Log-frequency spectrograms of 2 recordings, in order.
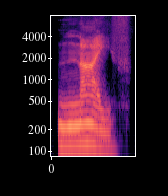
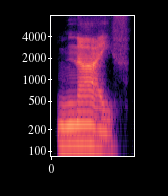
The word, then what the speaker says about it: knife: get that incredible or the long version knife knife in this word i do not hear the k or the e remember the e is a signal it's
